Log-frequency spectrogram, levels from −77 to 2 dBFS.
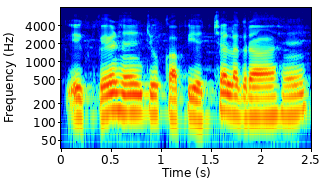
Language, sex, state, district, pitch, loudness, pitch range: Hindi, male, Madhya Pradesh, Bhopal, 135 Hz, -15 LUFS, 125-145 Hz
